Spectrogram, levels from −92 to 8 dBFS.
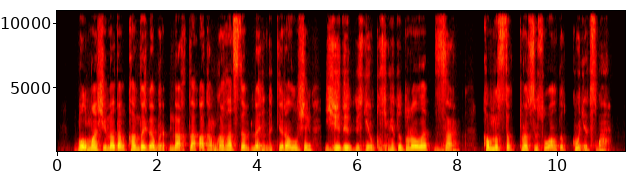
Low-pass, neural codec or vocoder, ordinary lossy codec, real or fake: none; autoencoder, 22.05 kHz, a latent of 192 numbers a frame, VITS, trained on one speaker; none; fake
